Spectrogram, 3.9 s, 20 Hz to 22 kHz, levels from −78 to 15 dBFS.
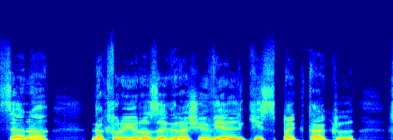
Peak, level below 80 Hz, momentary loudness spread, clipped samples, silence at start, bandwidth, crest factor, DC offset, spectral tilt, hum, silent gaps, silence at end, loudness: -4 dBFS; -48 dBFS; 6 LU; under 0.1%; 0 s; 15 kHz; 14 dB; 0.1%; -6 dB/octave; none; none; 0.4 s; -17 LUFS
